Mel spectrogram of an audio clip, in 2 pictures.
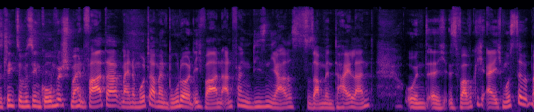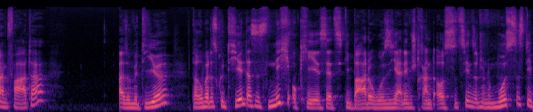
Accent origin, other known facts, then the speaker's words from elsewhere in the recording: Germany; ich komme aus Deutschland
